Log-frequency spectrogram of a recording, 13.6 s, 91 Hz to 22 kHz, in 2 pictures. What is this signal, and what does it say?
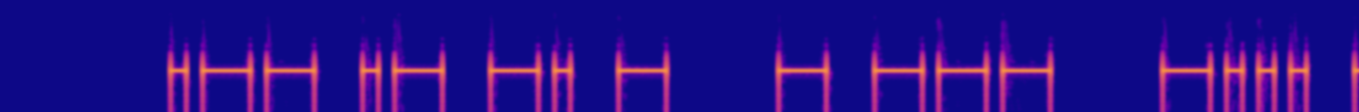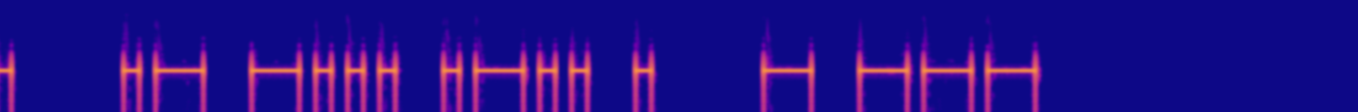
Morse code, heard as a keyed tone, about 15 wpm, 700 Hz. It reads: WANT TO BE ABLE TO
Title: Sets of 5 Words 15wpm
